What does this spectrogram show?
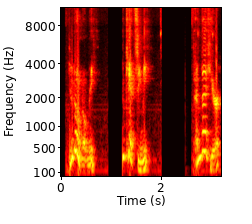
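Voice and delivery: extremely high, squeaky, swooping creature voice. Voicing a creature that looks at the player, the speaker uses an extremely high-pitched squeaky voice. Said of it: "in an extremely high-pitched, squeaky voice".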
